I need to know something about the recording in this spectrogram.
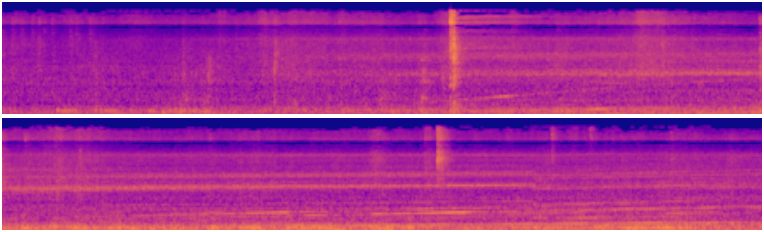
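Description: Train wheels rumble and clatter on the tracks.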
